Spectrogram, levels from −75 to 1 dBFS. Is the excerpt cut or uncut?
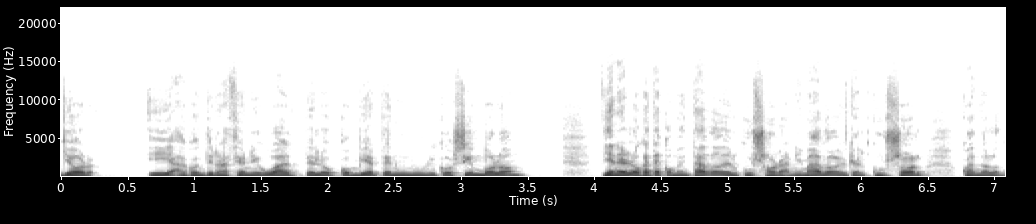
cut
